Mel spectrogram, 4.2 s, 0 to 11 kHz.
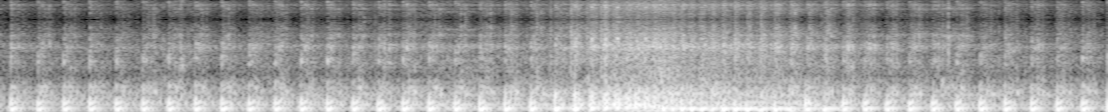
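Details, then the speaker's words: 1993 Suzuki Quad Runner 230 single-cylinder ATV after replacing the loose front motor mount with correct bolts, fixing the bracket and refitting the sprocket guard: steady, even thumping with a smooth rev rise and no shake or rattle; vibration fixed, normal running. "but I want to make sure we don't have any vibration. That was definitely the fix because it's not vibrating anymore."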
